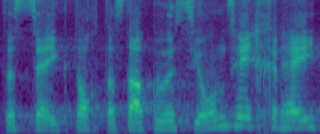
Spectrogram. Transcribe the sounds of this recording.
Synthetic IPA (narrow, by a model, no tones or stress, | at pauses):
d̥ɑst͡sɛɪktd̥ɔχd̥ɑsd̥ɑːkʋʏsiʊnsɪχːəɾhɛɪt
